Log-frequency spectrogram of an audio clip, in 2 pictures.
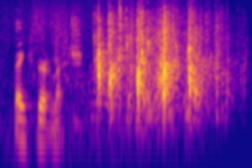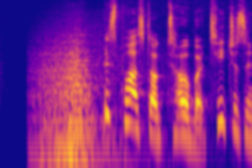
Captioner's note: applause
